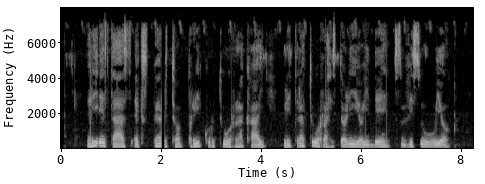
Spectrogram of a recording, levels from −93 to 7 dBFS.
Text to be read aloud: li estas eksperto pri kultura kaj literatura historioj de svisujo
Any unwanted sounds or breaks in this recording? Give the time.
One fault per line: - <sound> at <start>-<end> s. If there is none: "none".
- dropout at 2.0-2.1 s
